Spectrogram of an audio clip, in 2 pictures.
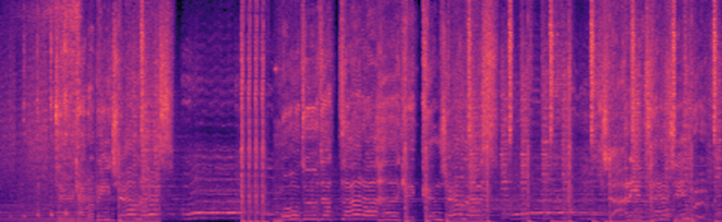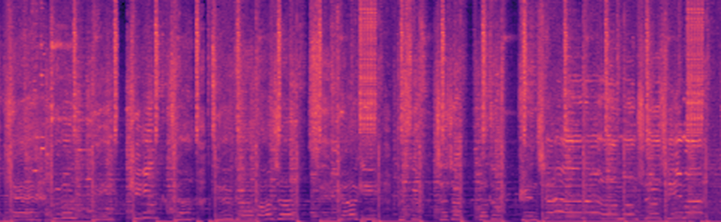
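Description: A requested K-pop song plays loudly and continuously, with a steady beat, dense layered instrumentation and sung vocal lines, apart from a brief drop in the low end near the start.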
